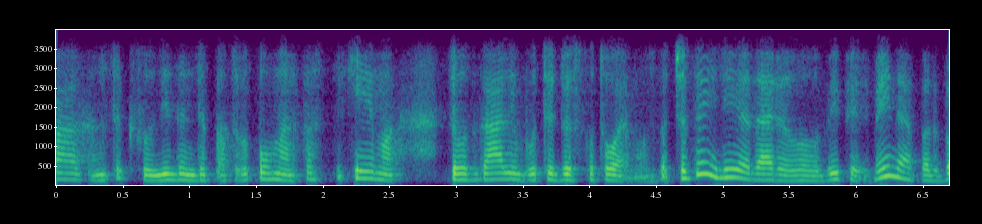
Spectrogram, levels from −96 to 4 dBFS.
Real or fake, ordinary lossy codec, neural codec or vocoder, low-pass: fake; Opus, 64 kbps; codec, 24 kHz, 0.5 kbps, DualCodec; 3.6 kHz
